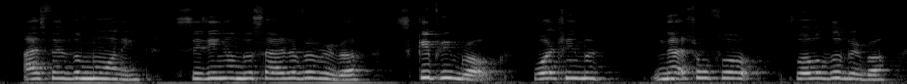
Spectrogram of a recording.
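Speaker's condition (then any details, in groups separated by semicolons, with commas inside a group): Cerebral palsy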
